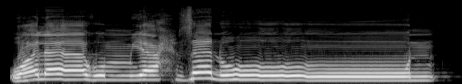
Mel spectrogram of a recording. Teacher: পেশের পরে ওয়াও সাকিন, এক আলিফ টানটা 3 আলিফ টান হয়ে যাবে। নু বলে 3 আলিফ টান দিয়ে এই নুনকে ধরতে হবে। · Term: মধ্যে আরজি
